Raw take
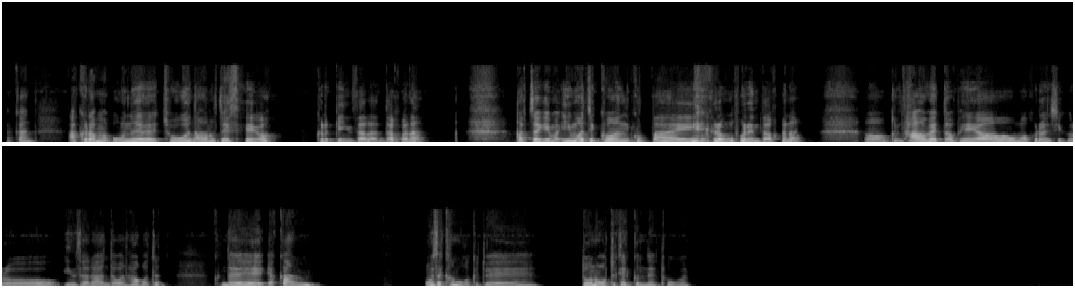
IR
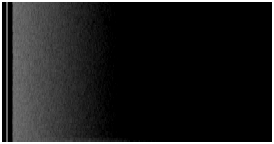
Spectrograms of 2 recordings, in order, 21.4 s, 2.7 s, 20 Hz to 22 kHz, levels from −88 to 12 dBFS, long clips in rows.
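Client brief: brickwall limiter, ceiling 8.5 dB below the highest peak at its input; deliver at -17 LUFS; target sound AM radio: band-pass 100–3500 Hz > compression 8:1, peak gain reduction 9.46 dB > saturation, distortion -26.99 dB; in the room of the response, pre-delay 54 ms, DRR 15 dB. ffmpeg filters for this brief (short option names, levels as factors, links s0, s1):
-filter_complex "[0:a]alimiter=limit=0.0944:level=0:latency=1,asplit=2[s0][s1];[1:a]atrim=start_sample=2205,adelay=54[s2];[s1][s2]afir=irnorm=-1:irlink=0,volume=0.0944[s3];[s0][s3]amix=inputs=2:normalize=0,highpass=100,lowpass=3500,acompressor=threshold=0.0224:ratio=8,asoftclip=threshold=0.0668,volume=14.1"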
